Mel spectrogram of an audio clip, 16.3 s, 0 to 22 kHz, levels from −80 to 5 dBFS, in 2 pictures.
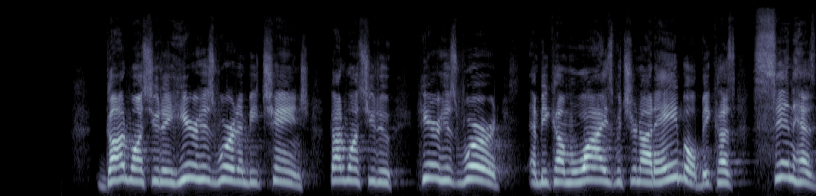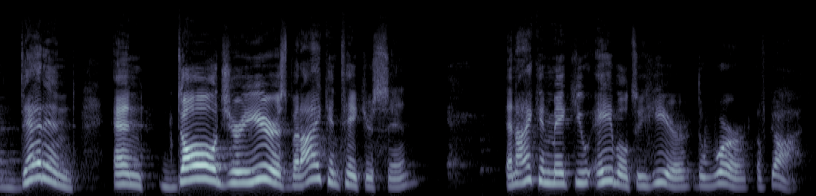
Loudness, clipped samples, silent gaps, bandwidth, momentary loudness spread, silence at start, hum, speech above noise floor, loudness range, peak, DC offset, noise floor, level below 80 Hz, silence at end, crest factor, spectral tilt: -23 LUFS; under 0.1%; none; 18 kHz; 16 LU; 1 s; none; 56 dB; 9 LU; -4 dBFS; under 0.1%; -79 dBFS; -86 dBFS; 0.25 s; 20 dB; -4.5 dB/octave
